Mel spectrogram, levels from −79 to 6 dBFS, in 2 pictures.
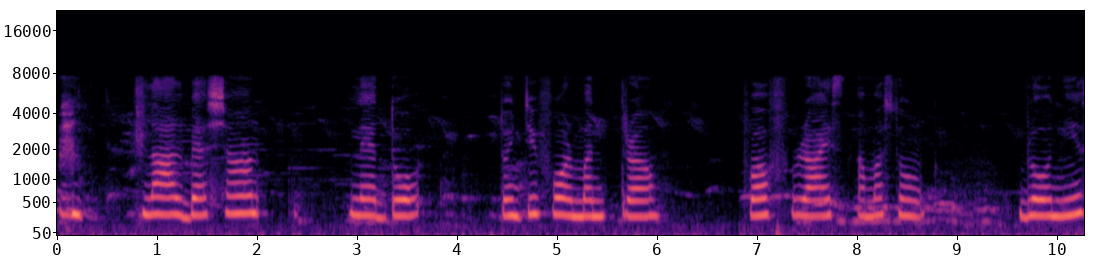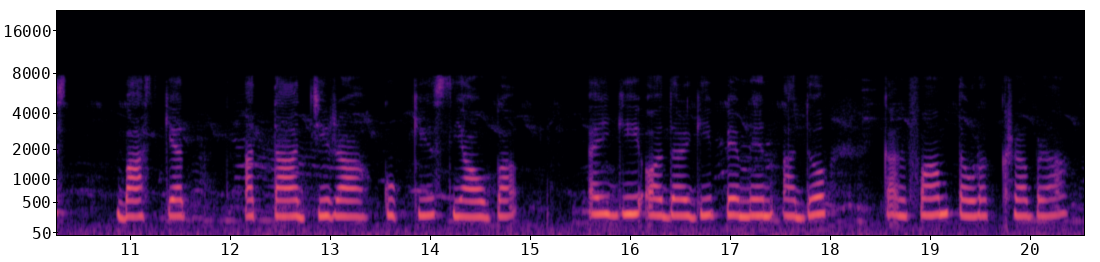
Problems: background sounds at intervals, background conversations at intervals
